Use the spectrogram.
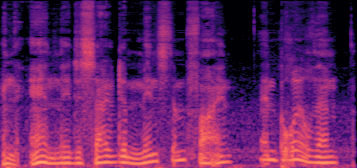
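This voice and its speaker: A man's voice: medium pitch, lively intonation, measured pace, vocal fry, warm tone, slightly rough. A man narrating a storybook expressively as an audiobook reader.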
